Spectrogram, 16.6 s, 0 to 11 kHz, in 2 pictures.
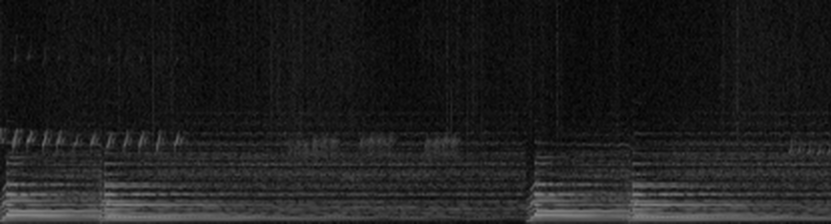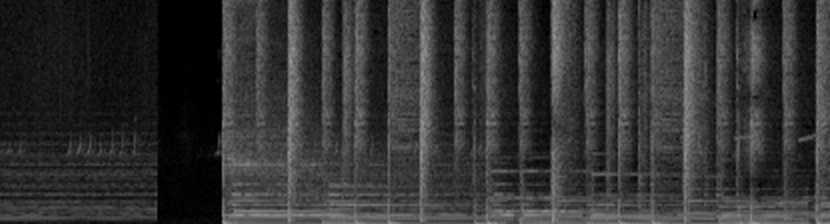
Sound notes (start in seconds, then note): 0.1 warm, upbeat, Introduction music plays; 2.0 sounds of birds in the distance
